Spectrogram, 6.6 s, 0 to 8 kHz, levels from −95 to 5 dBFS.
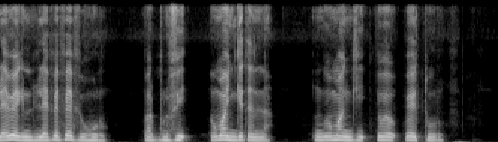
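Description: No technical faults can be heard anywhere in the recording. The speech gives a listener nothing to flag on technical grounds.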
